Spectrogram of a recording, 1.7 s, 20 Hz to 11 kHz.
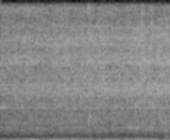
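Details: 1957 Chevy Bel Air V8 running after about 30 years off the road, following a loose fuel line repair: a deep, even idle with a steady low rumble and no knocks or misses. The engine is running smoothly.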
